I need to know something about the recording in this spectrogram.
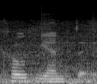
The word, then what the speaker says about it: crujiente: Cogiente.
